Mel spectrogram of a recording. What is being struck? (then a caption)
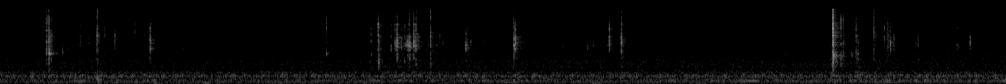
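Soap bar cut with a metal blade. A metal blade cuts and scrapes thin slices off a solid blue bar of soap held between the fingers. Short, crisp, bright clicks and scraping crackles come at irregular intervals over a faint low background hum, with the sharpest snap near the end.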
